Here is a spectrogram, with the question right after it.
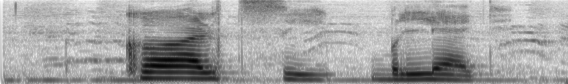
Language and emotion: Russian, angry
